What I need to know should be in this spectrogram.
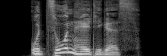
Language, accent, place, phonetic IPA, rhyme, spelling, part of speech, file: German, Germany, Berlin, [oˈt͡soːnˌhɛltɪɡəs], -oːnhɛltɪɡəs, ozonhältiges, adjective, De-ozonhältiges.ogg
- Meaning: strong/mixed nominative/accusative neuter singular of ozonhältig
